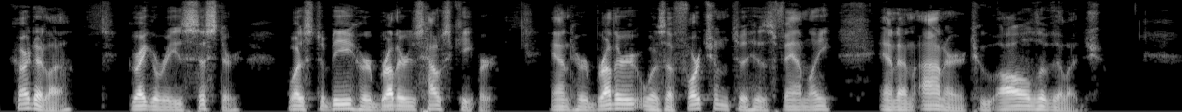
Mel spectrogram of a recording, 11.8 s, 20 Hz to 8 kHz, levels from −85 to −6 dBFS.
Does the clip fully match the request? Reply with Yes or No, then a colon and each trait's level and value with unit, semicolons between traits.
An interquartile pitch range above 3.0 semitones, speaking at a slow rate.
Yes: average, 3.4 semitones; slow, 125 wpm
